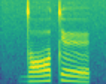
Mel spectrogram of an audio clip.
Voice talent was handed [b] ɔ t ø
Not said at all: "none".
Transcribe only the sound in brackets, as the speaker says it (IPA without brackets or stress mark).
d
